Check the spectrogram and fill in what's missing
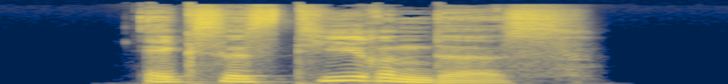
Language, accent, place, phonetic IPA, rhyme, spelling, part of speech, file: German, Germany, Berlin, [ˌɛksɪsˈtiːʁəndəs], -iːʁəndəs, existierendes, adjective, De-existierendes.ogg
- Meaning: strong/mixed nominative/accusative neuter singular of existierend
